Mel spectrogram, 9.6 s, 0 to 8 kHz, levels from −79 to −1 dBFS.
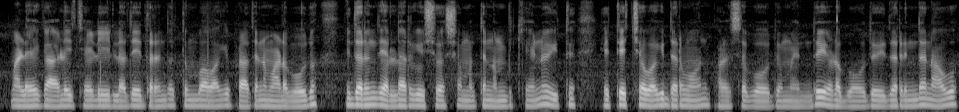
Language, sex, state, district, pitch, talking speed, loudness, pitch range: Kannada, male, Karnataka, Dakshina Kannada, 110 Hz, 130 wpm, -25 LUFS, 105-115 Hz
